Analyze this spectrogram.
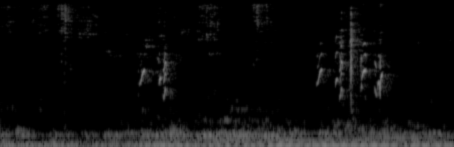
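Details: Bulbul used as a decoy bird to lure wild birds: two short bubbly whistled phrases, each a quick run of three or four rising and falling notes, over a steady loud low hum.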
